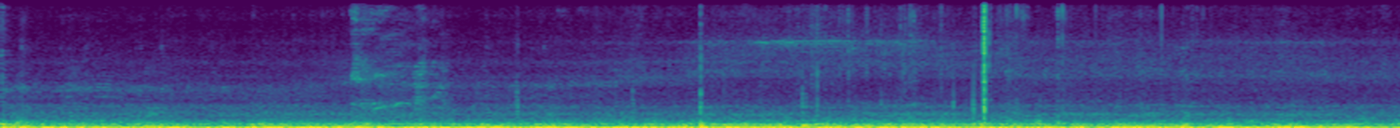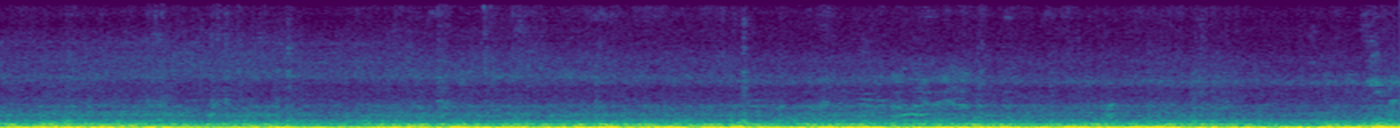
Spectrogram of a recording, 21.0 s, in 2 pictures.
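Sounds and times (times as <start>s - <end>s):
train rumbling from inside coach: 0.0s - 21.0s.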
